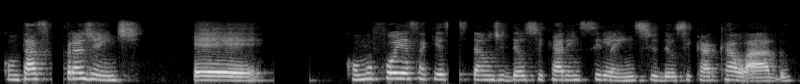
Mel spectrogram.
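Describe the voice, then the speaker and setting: A woman's voice: mid-range voice, slow, mellow, highs cut off. A woman hosting a live faith podcast, introducing her guest in an earnest, emotional and talkative way. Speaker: podcast host.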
